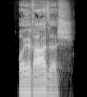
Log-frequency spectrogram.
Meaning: Eurasian
- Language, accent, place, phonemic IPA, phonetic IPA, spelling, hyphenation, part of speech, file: German, Germany, Berlin, /ɔʏ̯ˈraːzɪʃ/, [ɔʏ̯ˈʁaːzɪʃ], eurasisch, eu‧ra‧sisch, adjective, De-eurasisch.ogg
